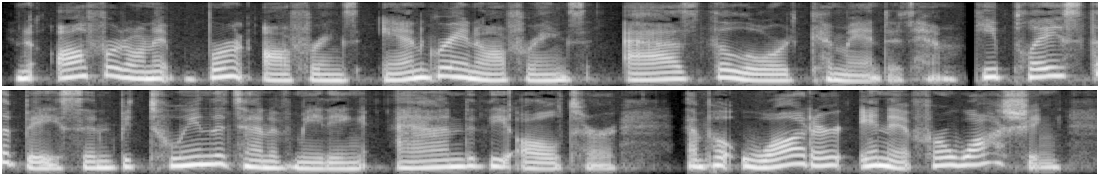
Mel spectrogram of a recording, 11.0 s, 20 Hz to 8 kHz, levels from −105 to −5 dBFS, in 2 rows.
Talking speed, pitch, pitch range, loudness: 180 wpm, 205 Hz, 175-235 Hz, -18 LUFS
